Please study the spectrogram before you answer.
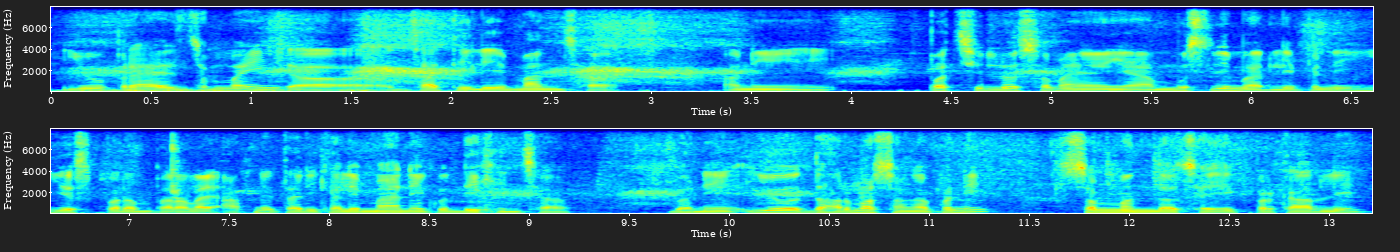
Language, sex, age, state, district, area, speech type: Nepali, male, 45-60, West Bengal, Jalpaiguri, rural, spontaneous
